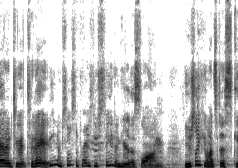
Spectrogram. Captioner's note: meows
